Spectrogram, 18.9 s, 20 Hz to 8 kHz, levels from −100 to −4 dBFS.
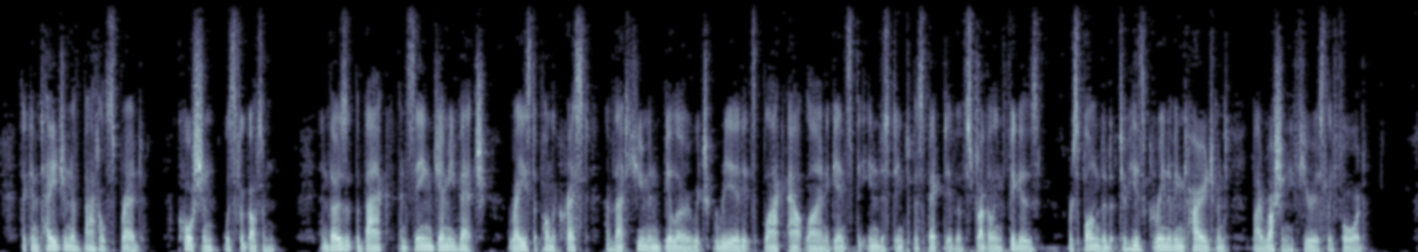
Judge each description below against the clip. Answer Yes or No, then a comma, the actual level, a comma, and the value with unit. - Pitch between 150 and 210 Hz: No, low, 105 Hz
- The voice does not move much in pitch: Yes, narrow, 2.1 semitones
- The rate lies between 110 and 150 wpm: Yes, average, 145 wpm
